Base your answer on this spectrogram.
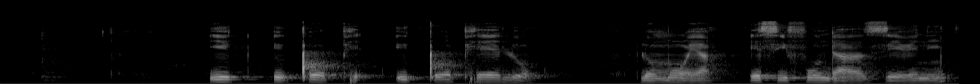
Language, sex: Zulu, male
